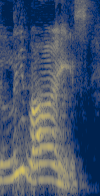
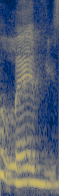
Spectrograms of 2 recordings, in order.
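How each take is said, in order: First: The name is said the English way. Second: The name is said the Brazilian Portuguese way. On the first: The speaker calls it right. "a pronúncia correta é Levi's" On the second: The speaker calls it wrong. "Todo mundo fala leves"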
